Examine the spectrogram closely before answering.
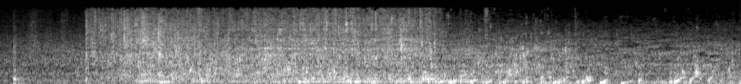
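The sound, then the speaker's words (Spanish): Water is poured off spaghetti from a pot, a quiet steady rush of liquid that swells after a soft start and then breaks into light splashing and trickling toward the end, with no talk. “Coge la olla y escurre los espaguetis.”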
